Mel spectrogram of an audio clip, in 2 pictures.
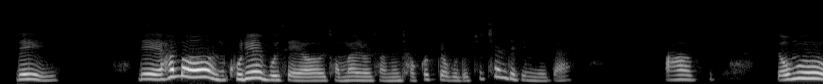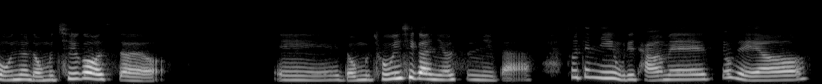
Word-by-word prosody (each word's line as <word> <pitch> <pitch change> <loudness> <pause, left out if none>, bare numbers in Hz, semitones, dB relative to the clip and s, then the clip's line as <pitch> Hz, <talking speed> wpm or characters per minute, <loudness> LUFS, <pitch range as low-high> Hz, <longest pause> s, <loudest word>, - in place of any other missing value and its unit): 네. 225 -5 -1 0.8
네. 240 -1 +2
한번 340 - +7
고려해 275 +5 +1
보세요. 175 -4 -5
정말로 180 0 -9
저는 175 0 -14
적극적으로 180 -1 -13
추천드립니다. 205 - -11 0.9
아 215 0 -7 0.8
너무 270 +5 +3
오늘 220 +2 -1
너무 195 +2 -3
즐거웠어요. 230 - +2 1.2
예. 200 -1 -10
너무 200 +4 -4
좋은 245 +6 +2
시간이었습니다. 220 - -1 0.4
소디님 310 -4 -2
우리 225 +1 -4
다음에 220 +4 -4
또 320 +1 -6
봬요. 200 0 -1
215 Hz, 220 characters per minute, -20 LUFS, 190-250 Hz, 1.2 s, 한번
